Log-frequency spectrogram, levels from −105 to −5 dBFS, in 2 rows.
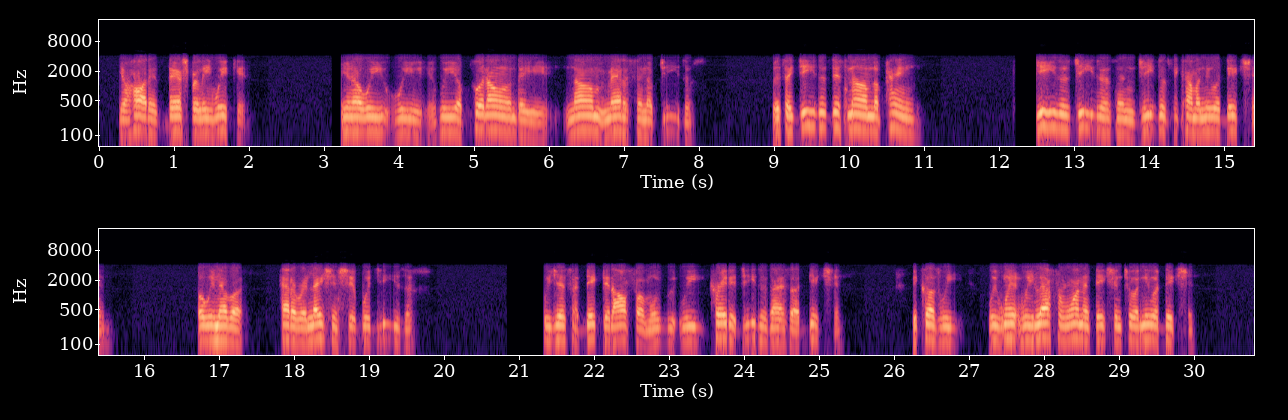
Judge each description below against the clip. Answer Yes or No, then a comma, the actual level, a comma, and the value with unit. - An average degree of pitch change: No, narrow, 2.3 semitones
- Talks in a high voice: No, low, 120 Hz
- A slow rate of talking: Yes, slow, 130 wpm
